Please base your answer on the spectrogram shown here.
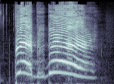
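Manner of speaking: high-pitched squeaky voice. Trying out a voice for a character after being asked: high-pitched voice. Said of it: "the high-pitched one".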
